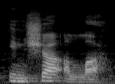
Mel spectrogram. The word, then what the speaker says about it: Insha'Allah: They pronounce the S-Y the way we pronounce S-H. So they can write it how they want, for as long as when people read it, they read it Insha'Allah.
